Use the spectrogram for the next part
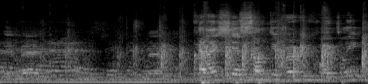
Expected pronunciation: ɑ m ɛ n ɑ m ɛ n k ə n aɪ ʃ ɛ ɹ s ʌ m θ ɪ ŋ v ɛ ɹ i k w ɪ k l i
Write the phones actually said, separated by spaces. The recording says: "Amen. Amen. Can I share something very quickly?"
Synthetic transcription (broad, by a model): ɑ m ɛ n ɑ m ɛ k ə n aɪ ʃ ɛ ɹ s ʌ m θ ɪ ŋ v ɛ ɹ i k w ɪ k l i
